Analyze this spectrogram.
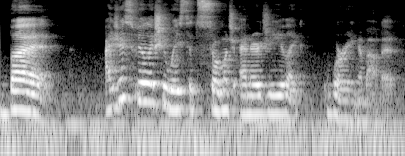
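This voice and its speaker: Audible room echo surrounds a woman speaking at medium pitch and a moderate pace. Her voice moves in very wide pitch swings and big swings in loudness. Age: 30s. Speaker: podcast co-host. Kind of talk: casual chat. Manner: casual, filler-heavy.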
